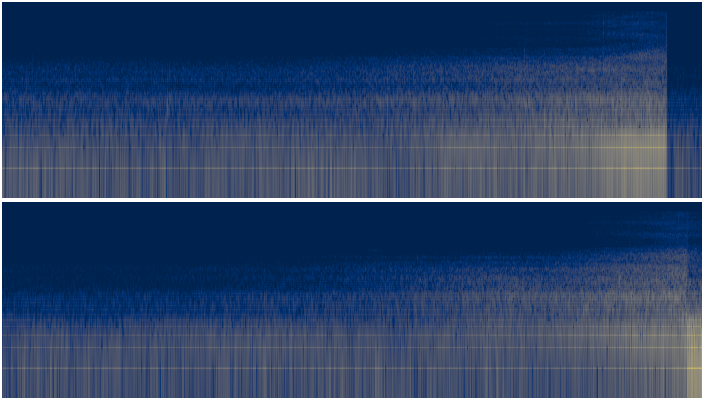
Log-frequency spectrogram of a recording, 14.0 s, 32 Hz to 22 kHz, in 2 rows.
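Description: Dodge Challenger 392 HEMI's 6.4-litre V8 running at a steady, light-throttle cruise as the car approaches, its note growing louder. It cuts off abruptly about six and a half seconds in, then a second approach builds again toward the end.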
